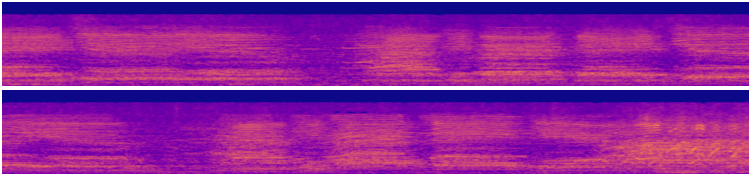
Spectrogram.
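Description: A crowd of people singing together in unison.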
